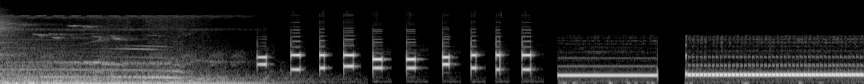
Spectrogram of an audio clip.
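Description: A quick run of about ten telephone keypad tones beeps in steady rhythm as a TV programme calls its guest, followed by a steady dial tone that breaks briefly and resumes louder. Some brief noise and tones precede the dialing.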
